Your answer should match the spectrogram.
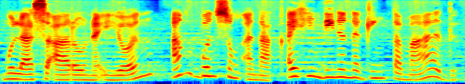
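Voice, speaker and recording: A woman's voice: mid-range voice, big pitch swings, moderate pace. A woman storyteller reading a scripted children's fairy tale as narrator, with long reverb on the voice. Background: faint music.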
